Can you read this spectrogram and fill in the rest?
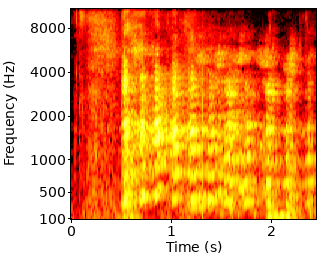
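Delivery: bursting into high laughter; amused giggling laugh. Real, not acted. Laughing at stream button question.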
